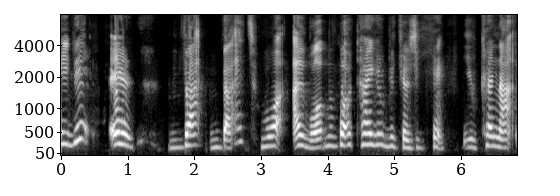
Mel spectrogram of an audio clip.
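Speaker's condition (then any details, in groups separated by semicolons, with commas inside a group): Cerebral palsy, severe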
